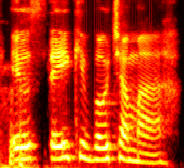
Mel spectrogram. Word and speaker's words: Eu sei que vou te amar: Yeah, Everybody you pronounce it because I bet it sounds much better coming from your mouth. it's called Eu sei que vou te amar, Okay.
